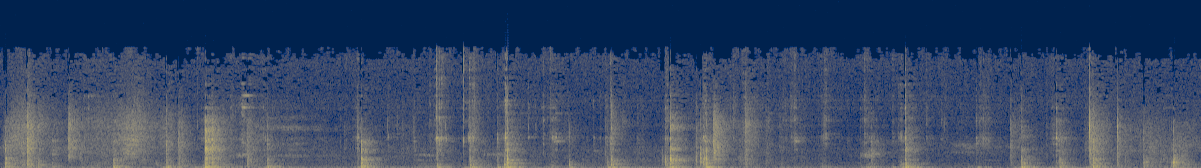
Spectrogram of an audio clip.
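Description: Metal bonsai tool scraping and picking compacted soil from the edge of a root mass: a run of irregular gritty scratches and small knocks, a few each second.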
